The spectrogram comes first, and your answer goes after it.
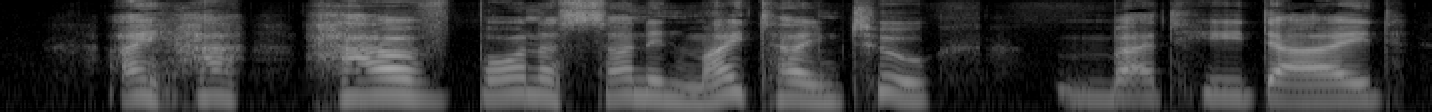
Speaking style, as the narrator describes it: whimpered the bowed sister figure behind the chador

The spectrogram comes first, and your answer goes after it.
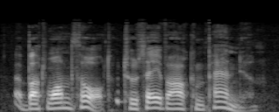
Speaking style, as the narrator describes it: said James gravely

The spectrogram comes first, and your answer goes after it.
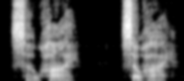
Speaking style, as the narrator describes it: murmured the young man, eagerly

